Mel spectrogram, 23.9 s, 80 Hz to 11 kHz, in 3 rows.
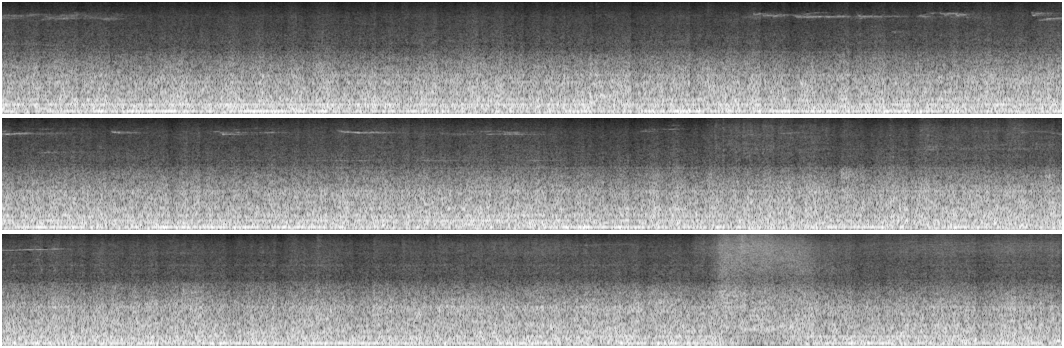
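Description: Metro-North M7 electric multiple-unit train creeping into the platform with a steady electric hum over a constant rumble. Faint high squeals come and go through the middle of the approach, and there is a short burst of hiss near the end as the train comes alongside.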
